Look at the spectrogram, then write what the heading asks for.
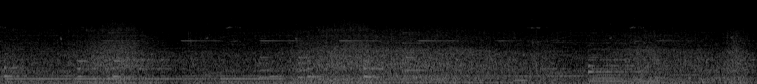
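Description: Truck in SnowRunner backing away from a stuck spot, steady reversing beeps pulsing over a constant engine drone throughout.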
